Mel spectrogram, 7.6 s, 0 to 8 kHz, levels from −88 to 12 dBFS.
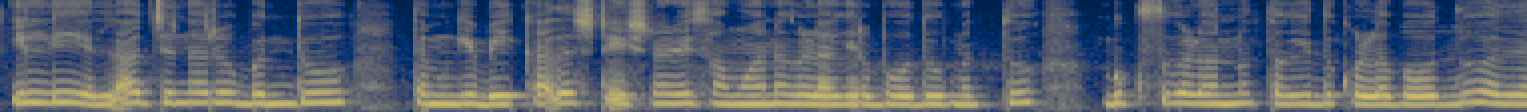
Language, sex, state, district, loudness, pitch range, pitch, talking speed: Kannada, female, Karnataka, Belgaum, -13 LUFS, 230-265 Hz, 245 Hz, 120 wpm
